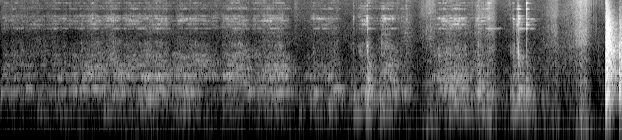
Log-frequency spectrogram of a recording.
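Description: Faint handling of steel attachment pieces on the top of a porta-power hydraulic ram: light rubbing, then a few small clicks and knocks in the last two and a half seconds.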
